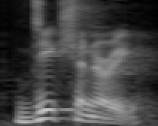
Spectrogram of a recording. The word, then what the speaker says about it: dictionary: première syllabe c'est celle qui est porteuse de l'accent tonique c'est pas dit honoré mais c'est bien dictionary hockey et c'est pas con bridge et ça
